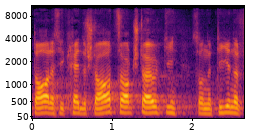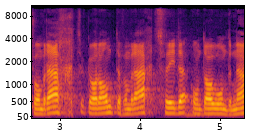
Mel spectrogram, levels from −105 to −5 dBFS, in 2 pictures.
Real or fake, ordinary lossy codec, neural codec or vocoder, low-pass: fake; AAC, 48 kbps; vocoder, 44.1 kHz, 128 mel bands every 512 samples, BigVGAN v2; 9.9 kHz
